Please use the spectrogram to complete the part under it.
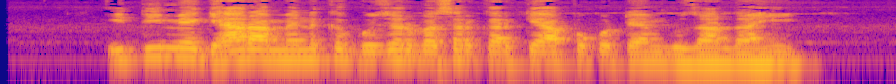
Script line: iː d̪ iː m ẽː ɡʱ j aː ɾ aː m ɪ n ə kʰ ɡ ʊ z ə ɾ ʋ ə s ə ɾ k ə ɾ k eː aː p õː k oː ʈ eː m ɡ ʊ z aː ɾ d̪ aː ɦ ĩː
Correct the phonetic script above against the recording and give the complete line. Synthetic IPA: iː d̪ iː m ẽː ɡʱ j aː ɾ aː m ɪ n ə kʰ ɡ ʊ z ə ɾ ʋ ə s ə ɾ k ə ɾ k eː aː p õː k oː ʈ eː m ɡ ʊ z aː ɾ d̪ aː ɦ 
